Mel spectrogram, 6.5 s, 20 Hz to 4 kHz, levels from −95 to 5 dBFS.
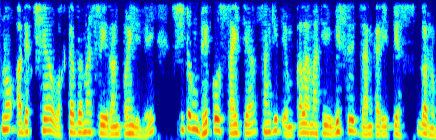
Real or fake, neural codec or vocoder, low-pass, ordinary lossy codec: real; none; 3.6 kHz; Opus, 24 kbps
